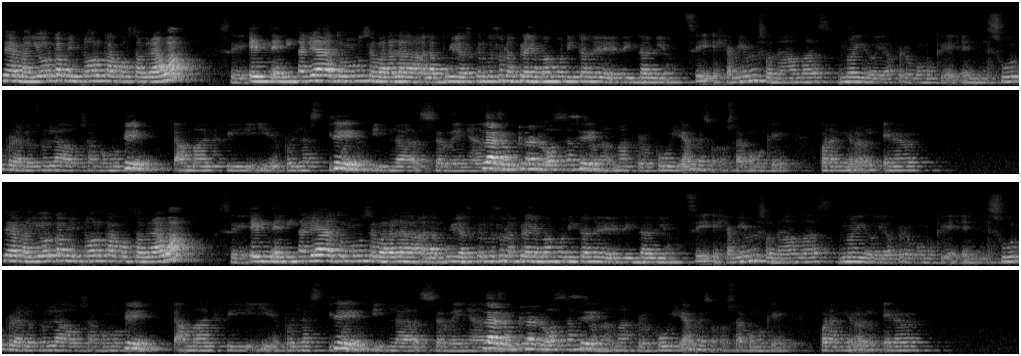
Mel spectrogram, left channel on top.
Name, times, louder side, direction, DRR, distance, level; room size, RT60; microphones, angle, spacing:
voice 1, 0.0-1.8 2.5-6.7 11.4-11.6 13.5-13.8 15.0-15.7 15.9-16.1, left 1 dB, 70° left, 1 dB, 0.9 m, -22 dB
voice 2, 6.9-11.6 11.9-15.1 15.6-18.0 18.4-19.3, left 1 dB, 10° left, -1 dB, 0.4 m, -31 dB
4.3 x 3.2 x 2.3 m, 0.62 s
head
